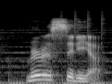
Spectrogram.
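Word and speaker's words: miracidia: baby blood flukes called, let's use the English pronunciation here, Myricidia.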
